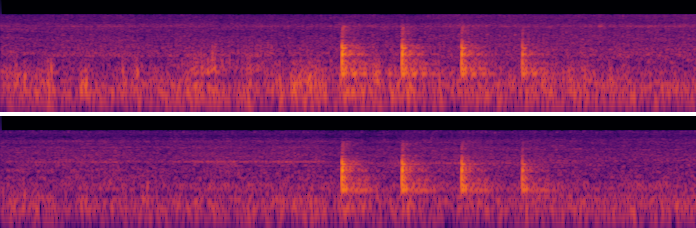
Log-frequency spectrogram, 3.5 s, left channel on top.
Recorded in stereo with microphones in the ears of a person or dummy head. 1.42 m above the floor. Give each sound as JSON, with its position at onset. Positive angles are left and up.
{"t": 1.7, "sound": "knocking", "side_deg": -5, "distance_m": 0.7}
